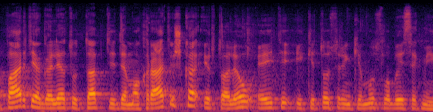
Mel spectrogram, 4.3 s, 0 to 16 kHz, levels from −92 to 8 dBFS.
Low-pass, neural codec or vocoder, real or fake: 14.4 kHz; none; real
